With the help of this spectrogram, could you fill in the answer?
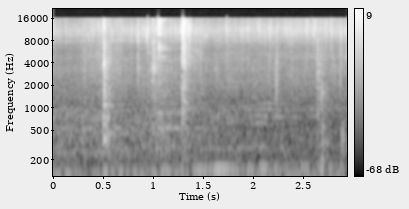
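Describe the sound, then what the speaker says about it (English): Beef tenderloin sizzles in a preheated, oiled pan, a steady close hiss broken by a few sharp pops and spatters, with no talking. "Hear that sizzle."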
